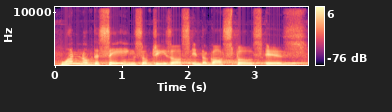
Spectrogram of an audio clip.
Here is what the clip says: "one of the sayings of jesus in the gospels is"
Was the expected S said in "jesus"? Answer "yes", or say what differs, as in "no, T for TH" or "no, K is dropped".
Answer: yes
